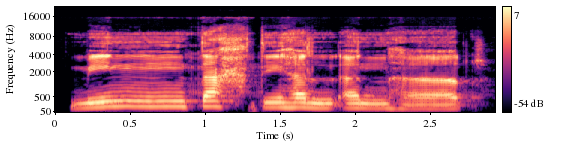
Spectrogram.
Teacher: من میں نون ساکن ہے، غنہ کریں گے، تا کو ہا کے ساتھ ملانا ہے ، اور آگے تا کو نرمی سے پڑھنا ہے، ایک زیر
